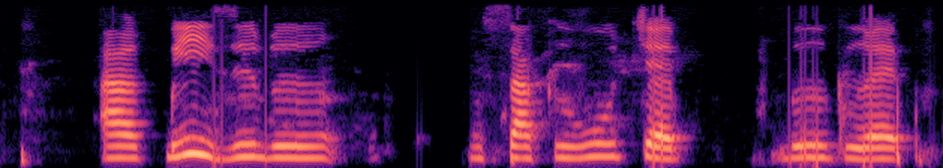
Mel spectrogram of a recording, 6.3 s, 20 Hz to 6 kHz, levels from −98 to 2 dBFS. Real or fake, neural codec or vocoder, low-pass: real; none; 5.4 kHz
